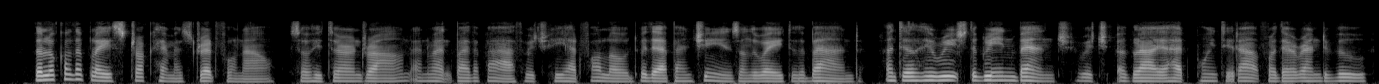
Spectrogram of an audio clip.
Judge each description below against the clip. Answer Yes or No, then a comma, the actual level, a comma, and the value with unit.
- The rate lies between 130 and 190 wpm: No, average, 200 wpm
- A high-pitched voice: No, medium, 155 Hz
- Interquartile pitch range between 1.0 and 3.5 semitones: Yes, narrow, 2.4 semitones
